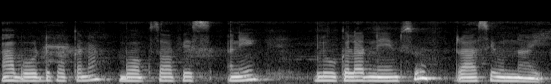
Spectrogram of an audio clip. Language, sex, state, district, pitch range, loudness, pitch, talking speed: Telugu, female, Andhra Pradesh, Srikakulam, 170-220 Hz, -13 LUFS, 180 Hz, 110 wpm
